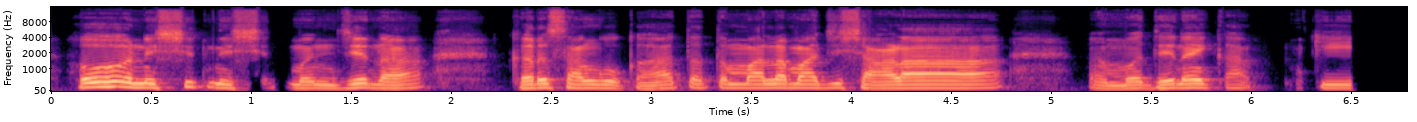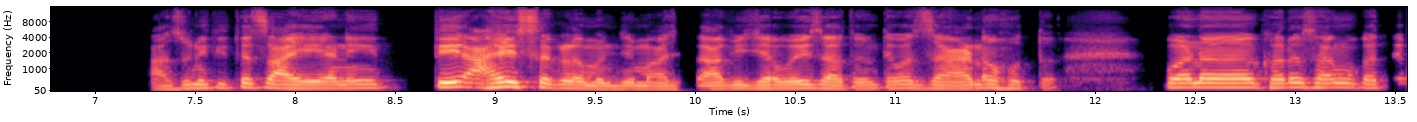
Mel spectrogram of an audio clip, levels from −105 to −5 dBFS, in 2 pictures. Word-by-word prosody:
हो, 210 +3 +5
निश्चित, 180 +3 0
निश्चित 170 0 -5
म्हणजे 145 +3 -1
ना, 145 -3 -1 0.5
खरं 155 +3 +2
सांगू 155 -3 -1
का 130 +3 -4
त - - -5
तर - - -4
मला 160 +1 0
माझी 165 0 -2
शाळामध्ये 155 -2 -1
नाही 170 +1 +2
का 155 0 -11
की - - -21 1.3
अजूनही 150 +6 -3
तिथंच 170 +2 -3
आहे 150 -2 +4
आणि 150 +2 -1 0.3
ते 200 +1 +11
आहे 195 +2 +7
सगळं 175 -7 +1
म्हणजे 130 -1 -2
माझ्या 125 +1 -6
गावी 135 +2 -2
जेव्हाही 140 +2 +1
जातो, 135 -2 -2
तेव्हा 150 +1 -3
जाणं 140 +2 -1
होतं. 150 -2 -6 0.6
पण 185 0 +4
अ, 185 0 +5
खरं 180 +2 +1
सांगू 185 0 -1
का 170 - -3
त्या 190 +3 -14
155 Hz, 165 wpm, -23 LUFS, 145-175 Hz, 1.3 s, ते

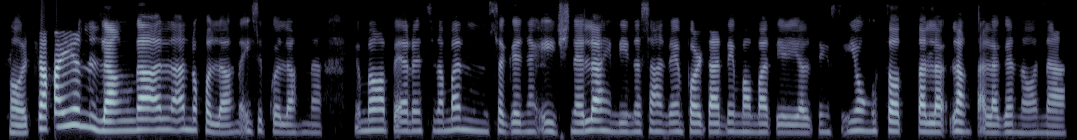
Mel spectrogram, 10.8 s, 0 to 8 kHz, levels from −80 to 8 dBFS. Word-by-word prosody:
Oo 165 -1 +1
'tsaka 255 +4 +8
yun 325 -1 +3 0.2
lang 210 +1 +6
na 230 0 +8
naano 225 -1 -1
ko 210 - -4
lang 165 +1 -3
naisip 195 +2 -10
ko 180 - -5
lang 170 0 -5 0.2
na 170 - -10 0.3
yung 205 - -11
mga 220 -1 +1
parents 205 0 -4
naman 210 -1 -4
sa 205 +2 -4
ganiyang 190 +1 -5
age 190 -2 -6
nila 200 +3 +2
hindi 185 -1 -9
na 190 - -6
sana 195 -1 -6
importanteng 185 0 -1
mga 185 -1 -3
material 170 -2 -4
things, 180 -1 -16
yung 210 -1 -6 0.2
thought 200 -2 +3 0.2
tala 185 -1 +2
lang 200 -2 +2
talaga 175 +1 -4
no 165 0 -9
na, 160 -2 -4
195 Hz, 190 wpm, -23 LUFS, 180-215 Hz, 0.3 s, tsaka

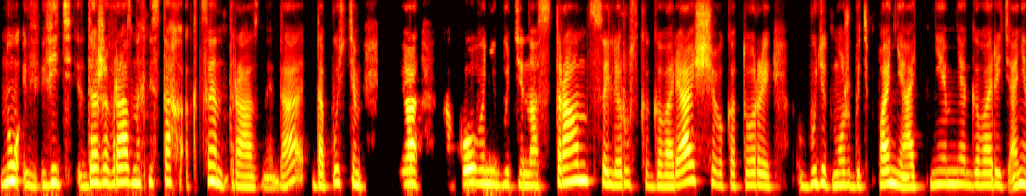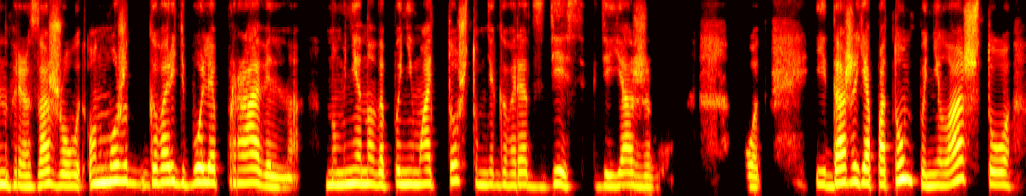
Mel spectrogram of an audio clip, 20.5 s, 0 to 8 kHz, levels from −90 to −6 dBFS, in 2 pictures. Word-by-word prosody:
ну, 235 +3 +6
в - - -19
ведь 185 +4 0
даже 220 +7 +3
в - - -6
разных 220 -1 +3
местах 225 +1 0
акцент 235 -6 0
разный, 155 -3 -2
да. 165 - -2
Допустим, 185 +2 -2 0.4
я 200 0 +5 0.2
какого-нибудь 200 -4 +1
иностранца 220 +6 +3
или 190 -1 -1
русскоговорящего, 180 +3 +1
который 175 -1 -4 0.2
будет, 195 +2 -3
может 180 0 -2
быть, 165 -1 -7
понятнее 185 -1 +2
мне 195 -1 -2
говорить, 185 -1 -2
а - - -1
не, 200 - +2
например, 175 -3 -1
зажёвывать. 175 -1 -1
Он 205 +3 +2
может 240 +1 +4
говорить 215 +2 -1
более 220 +1 +3
правильно, 210 -9 -1 0.3
но 185 0 -3
мне 200 +2 +2
надо 195 -2 -1
понимать 195 +3 -1
то, 245 +1 -1
что 220 -7 -4
мне 185 0 -5
говорят 180 -1 -5
здесь, 160 +1 -4
где 165 +1 -6
я 185 +3 -2
живу. 160 -3 -6 0.8
Вот. - - -4 0.5
И 195 -1 -5
даже 220 +6 +4
я 215 -2 +2
потом 235 +8 +3
поняла, 185 +4 +1
что 190 -10 0
190 Hz, 150 wpm, -22 LUFS, 175-210 Hz, 0.8 s, ну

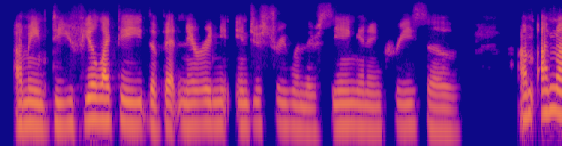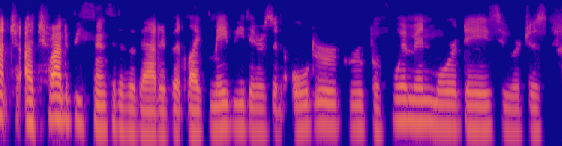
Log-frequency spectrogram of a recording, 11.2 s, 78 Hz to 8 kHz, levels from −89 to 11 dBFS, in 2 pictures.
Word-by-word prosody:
I 155 - +3
mean, 155 -2 +3
do 155 - -1
you 160 +1 -2
feel 180 +4 +4
like 175 -1 +7
the 155 -2 +2
the 155 - +1
veterinarian 155 +1 +1
n - - -5
industry, 155 +1 -4
when 145 -2 -4
they're 130 0 -5
seeing 150 +3 -2
an 145 - -2
increase 150 +2 -6
of 130 -3 -4 0.6
I'm 200 +2 +4
I'm 230 +2 +6
not 220 -4 +6
I 165 - +6
try 185 +4 +6
to 185 - -5
be 170 -2 -7
sensitive 140 -3 -4
about 120 -1 0
it, 120 - -3
but, 125 - -4
like, 120 -2 +1
maybe 145 +1 -2
there's 130 -2 -6
an - - -8
older 150 +1 -3
group 145 0 -8
of 130 -1 -9
women 170 -2 -2
more 145 -1 -2
days, 140 0 -4
who 130 -2 -11
are 125 - -9
just 130 -2 -9
150 Hz, 220 wpm, -26 LUFS, 140-160 Hz, 0.6 s, like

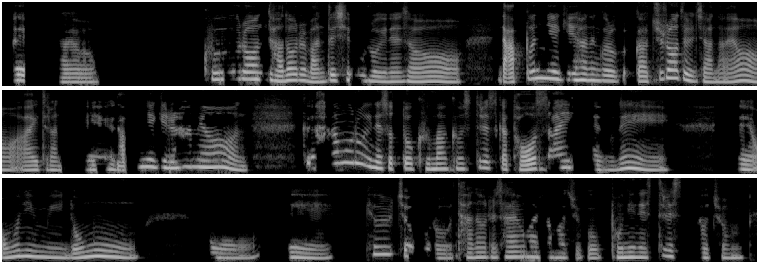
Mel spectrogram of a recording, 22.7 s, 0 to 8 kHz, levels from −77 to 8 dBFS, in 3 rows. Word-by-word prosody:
예. 205 - +9 0.4
맞아요. 150 0 -2 1.0
그런 250 +1 +2
단어를 205 +1 +5
만드심으로 185 +2 0
인해서 165 -1 +1 0.3
나쁜 270 - +3
얘기 235 -4 +2
하는 215 -2 +5
거가 180 -2 0
줄어들잖아요. 175 - +1
아이들한테 155 0 -2 0.5
나쁜 255 - -1
얘기를 240 -4 +3
하면 245 - +3 0.5
그 - - -3 0.2
함으로 400 -2 +1
인해서 215 -7 +3
또 195 0 0
그만큼 190 0 0
스트레스가 215 -2 -3
더 165 +3 +5
쌓이기 225 +5 -2 0.2
때문에 165 0 0 0.7
네 175 -2 +1
어머님이 185 -1 +1
너무 175 +1 +2 0.7
어 155 0 -5 0.3
네 160 -2 -1 0.4
효율적으로 280 - -4
단어를 175 +1 -2
사용하셔 185 0 -1 0.2
가지고 160 -1 -6
본인의 175 -1 +1
스트레스가 200 -4 -7
좀 160 +1 -6
180 Hz, 260 characters per minute, -24 LUFS, 160-220 Hz, 1.0 s, 예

